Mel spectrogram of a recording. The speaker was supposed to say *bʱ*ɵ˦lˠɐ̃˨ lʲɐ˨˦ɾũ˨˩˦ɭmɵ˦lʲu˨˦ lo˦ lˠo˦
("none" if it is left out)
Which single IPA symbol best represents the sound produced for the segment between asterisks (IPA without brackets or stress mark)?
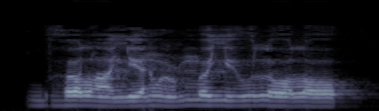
bʱ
